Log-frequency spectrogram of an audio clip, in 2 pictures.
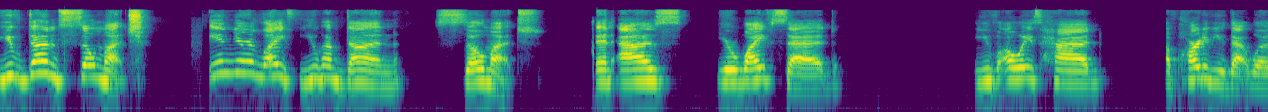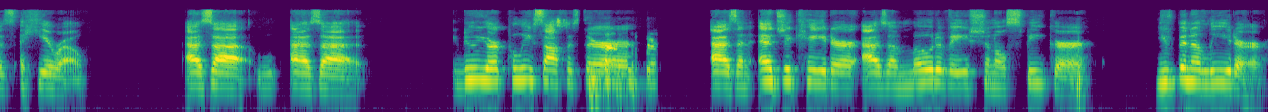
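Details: Adult woman; typical speech.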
